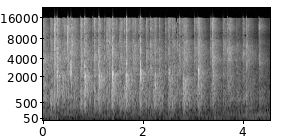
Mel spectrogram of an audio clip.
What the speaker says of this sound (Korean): 그분들의 영령들을 위해서 박수 한번 치세요.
